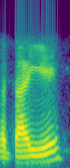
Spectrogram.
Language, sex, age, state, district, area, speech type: Hindi, male, 60+, Uttar Pradesh, Bhadohi, rural, conversation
